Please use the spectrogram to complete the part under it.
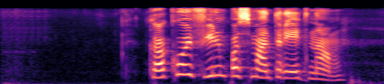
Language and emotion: Russian, neutral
